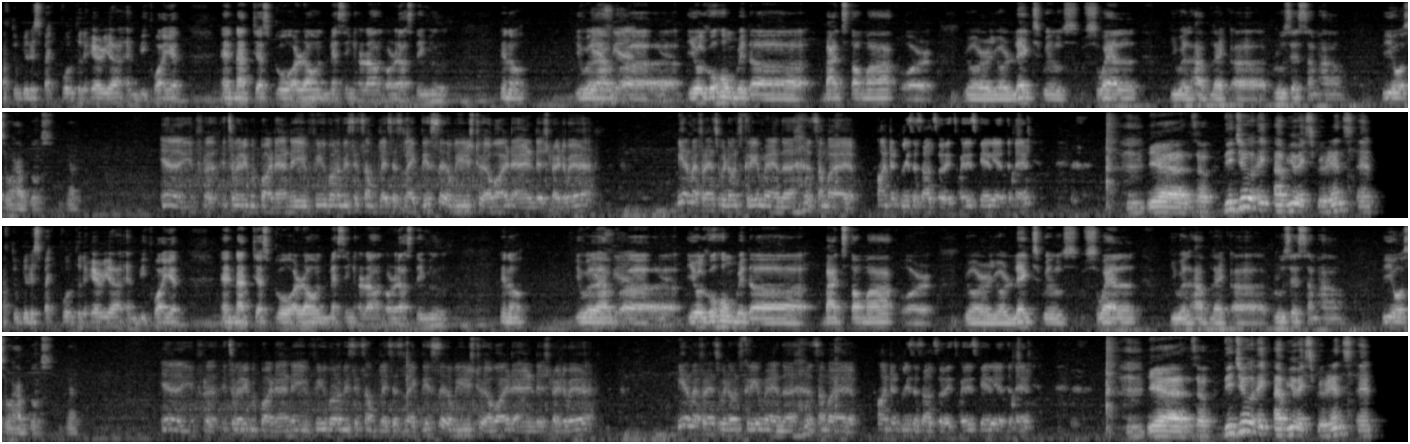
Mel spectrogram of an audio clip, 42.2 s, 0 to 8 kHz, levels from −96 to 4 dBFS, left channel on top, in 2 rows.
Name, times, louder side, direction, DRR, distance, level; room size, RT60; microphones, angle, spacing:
voice 1, 0.0-2.7 3.3-6.6 6.9-7.0 7.5-7.8 8.6-13.9 14.4-17.0 17.5-20.1 20.7-21.8 22.1-22.2 37.6-41.6, right 1 dB, 20° right, 0.5 m, -32 dB
voice 2, 8.8-9.5 14.2-14.3 23.5-30.0 31.2-33.9 34.2-36.5 37.1-37.4, left 2 dB, 90° left, 0.6 m, -38 dB
2.9 x 2.3 x 2.3 m
head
